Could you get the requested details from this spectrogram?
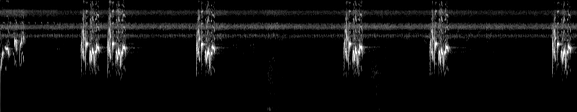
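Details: Sooty-headed bulbul used as a lure call: single and paired bubbly chirps at irregular gaps of one to three seconds, with a faint steady high hum behind.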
